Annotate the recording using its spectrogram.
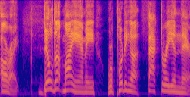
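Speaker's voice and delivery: plain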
